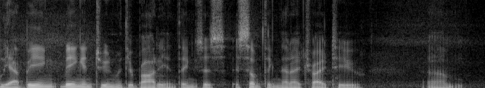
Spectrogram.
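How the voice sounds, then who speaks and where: Very deep, low male voice, fairly quick in pace and fairly even in intonation. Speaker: podcast host. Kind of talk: casual chat. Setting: studio. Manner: monotone.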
